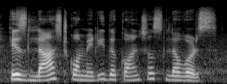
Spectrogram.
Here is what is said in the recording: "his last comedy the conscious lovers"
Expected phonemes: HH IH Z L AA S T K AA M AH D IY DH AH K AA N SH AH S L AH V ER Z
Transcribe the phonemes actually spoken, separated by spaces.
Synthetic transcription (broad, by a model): HH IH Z L AA S T K AA M AH D IY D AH K AA N SH AH S L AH V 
